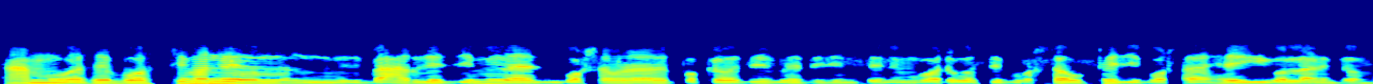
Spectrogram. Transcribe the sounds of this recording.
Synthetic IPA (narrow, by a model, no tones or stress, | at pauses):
a̰muas̬ebɔst̪imand͡ʒebaɦɾud͡ʒed͡ʒimiabɔɾsabʱɔpɔkʰːebɔt̪ibʱed̪id͡ʒʰimsenimɡɔɾebɔst̪ibɔɾsauʈʰːet͡ʃʰibɔɾsaɦejkiɡɔlaɽ̃ĩt̪ɔm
